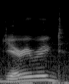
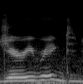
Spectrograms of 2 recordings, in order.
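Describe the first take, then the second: First: Jerry-rigged with jerry said like JEH-ree; jerry-rigged pronunciation. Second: Jury-rigged with jury said like JOO-ree; jury-rigged pronunciation. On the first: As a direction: say Jerry-rigged, first part like the name Jerry. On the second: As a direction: say Jury-rigged, first part rhymes with "fury". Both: Shown as a demonstration. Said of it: "you say jerry-rigged or jury-rigged?".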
